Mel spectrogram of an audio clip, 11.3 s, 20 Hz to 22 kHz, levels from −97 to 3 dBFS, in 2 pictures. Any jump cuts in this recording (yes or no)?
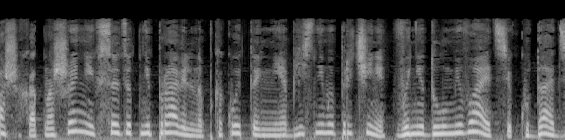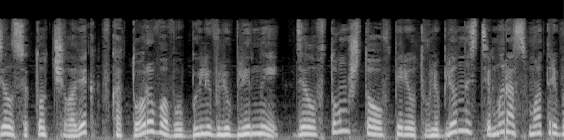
no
